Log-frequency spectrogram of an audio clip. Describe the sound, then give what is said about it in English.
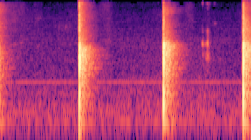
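Three sharp, isolated claps ring out off to the side during a tabletop fantasy game session, spaced evenly with near-silence between them and a faint tiny tap before the last. “There's a little bit of sort of clapping coming from...”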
